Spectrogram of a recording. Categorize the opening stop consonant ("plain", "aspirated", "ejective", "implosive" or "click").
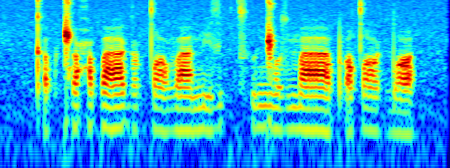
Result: ejective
